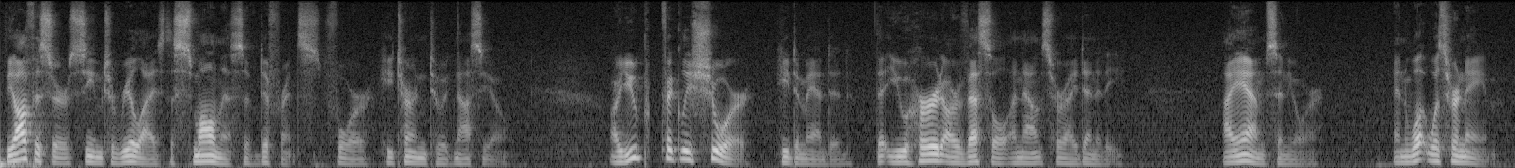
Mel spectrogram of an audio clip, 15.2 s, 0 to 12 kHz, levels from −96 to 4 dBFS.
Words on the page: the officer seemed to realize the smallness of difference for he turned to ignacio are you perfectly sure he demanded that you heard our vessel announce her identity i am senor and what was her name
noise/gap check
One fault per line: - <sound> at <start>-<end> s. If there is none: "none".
- dropout at 6.5-6.6 s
